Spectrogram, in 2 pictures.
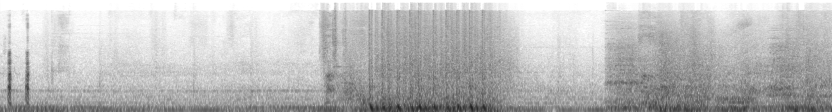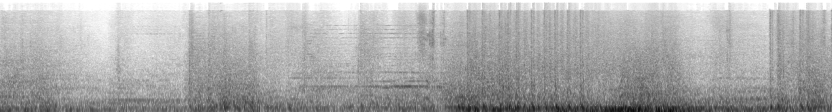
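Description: Video game gunfire and heavy booms from V Rising come in loud bursts and thuds, sometimes clustered and sometimes spread apart, with rumbling impacts and game effects throughout.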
